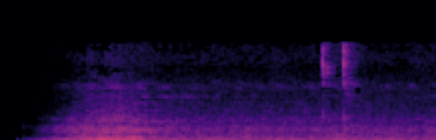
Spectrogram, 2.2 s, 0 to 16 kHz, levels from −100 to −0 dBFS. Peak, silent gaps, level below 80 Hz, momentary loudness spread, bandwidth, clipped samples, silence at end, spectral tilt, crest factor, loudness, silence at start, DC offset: -34 dBFS; none; -66 dBFS; 10 LU; 11.5 kHz; under 0.1%; 0 s; -5 dB/octave; 20 dB; -54 LUFS; 0.15 s; under 0.1%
